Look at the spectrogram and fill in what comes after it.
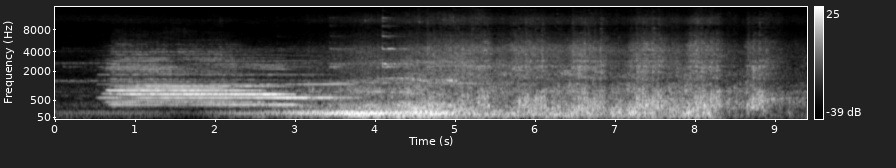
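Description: MBTA diesel commuter locomotive sounding its multi-chime horn in one long blast of about two and a half seconds, starting about half a second in. The locomotive then passes close by, its engine loudest at about four seconds, followed by the bilevel coaches with wheels clacking over the rail joints.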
